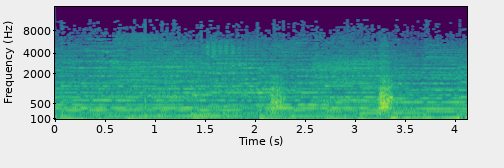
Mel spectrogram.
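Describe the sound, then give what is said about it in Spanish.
A dog herding a panicked flock of sheep on a hillside gives two short, sharp barks, well spaced, over a steady humming background. “Un rebaño de ovejas huye despavorido. El perro las dirige.”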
